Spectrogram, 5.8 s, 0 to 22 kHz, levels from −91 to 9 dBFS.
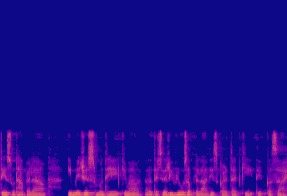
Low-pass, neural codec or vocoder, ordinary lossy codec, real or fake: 7.2 kHz; none; none; real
